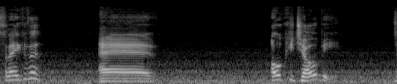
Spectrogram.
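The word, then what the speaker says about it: Okeechobee: that Lake what's the lake of it uh okobi is how you pronounce it h and then it's going to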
